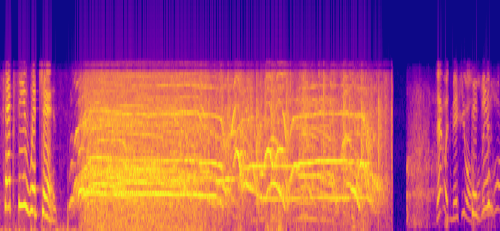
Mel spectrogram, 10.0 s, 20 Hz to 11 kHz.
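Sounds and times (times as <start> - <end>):
speech: 0.1 - 2.5, 8.9 - 10.0
overlapping whoops and high-pitched shouts from a convention crowd: 1.4 - 7.6
crowd of 50-plus people cheering at a horror convention panel: 1.4 - 7.9.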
